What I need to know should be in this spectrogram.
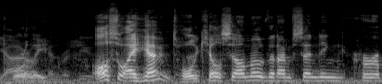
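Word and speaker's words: Calcelmo: So anyway, Kelselmo, you don't know this. First of all, your name is pronounced Kelselmo, definitely, and not Kelselmo, because that's what Colleen thinks the pronunciation is.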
